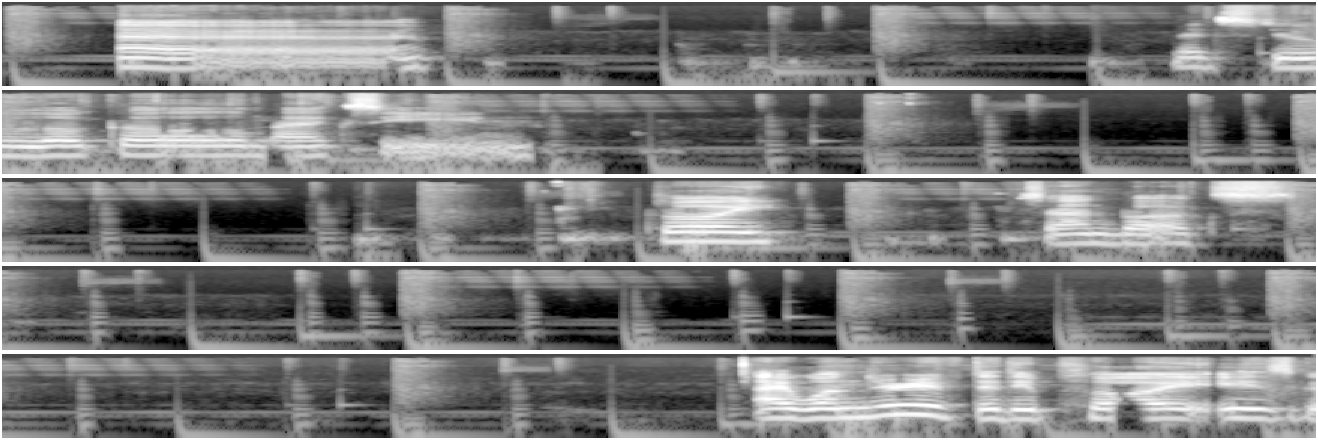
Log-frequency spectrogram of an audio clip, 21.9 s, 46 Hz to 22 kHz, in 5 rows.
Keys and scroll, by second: 6.4 super+s, 8.1 super+s, 9.9 shift+super+p.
